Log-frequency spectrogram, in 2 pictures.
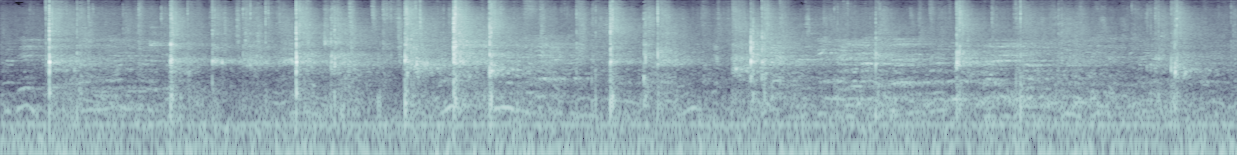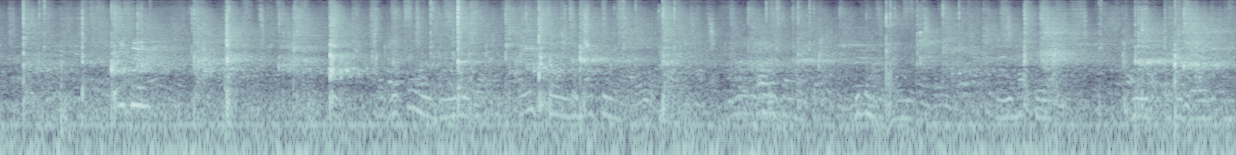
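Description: Pickleball paddles striking a hard plastic pickleball in rallies: a run of sharp pops roughly a second apart, the loudest one near the start, over a murmur of voices.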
